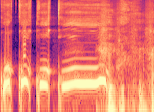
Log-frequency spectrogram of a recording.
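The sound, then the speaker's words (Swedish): A person mimics a woodpecker with their mouth: four quick, clipped vocal bursts, then a longer held note, followed by a voice starting to speak. “En hackspett.”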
